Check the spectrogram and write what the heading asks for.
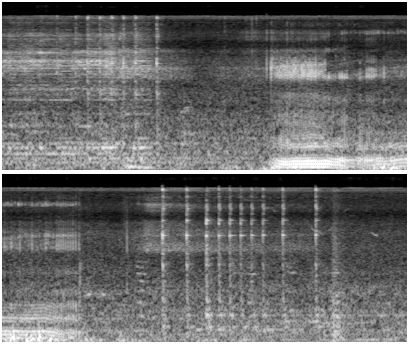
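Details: Very loud snoring: a loud, rough, rattling snore over music, followed by a run of short snorting pulses.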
